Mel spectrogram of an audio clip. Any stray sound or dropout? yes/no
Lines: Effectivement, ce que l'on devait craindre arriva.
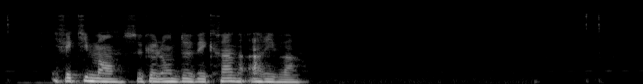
no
